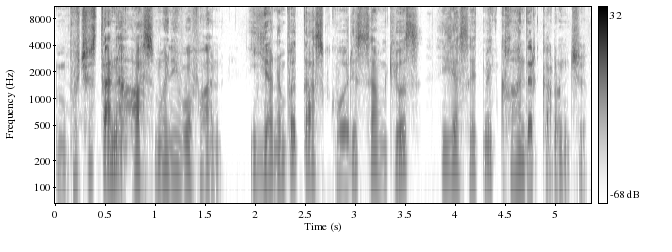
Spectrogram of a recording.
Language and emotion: Kashmiri, happy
